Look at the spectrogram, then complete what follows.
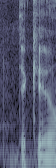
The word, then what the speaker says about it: Kiln: How do you say that? The kill. The kill. Kill. There we go. My friend Richard's from there, and he always bitches at me because I say it wrong. Just leave the N off.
